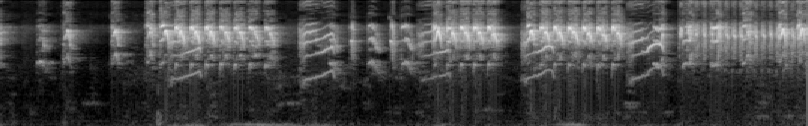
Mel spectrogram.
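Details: Brown-throated sunbird (sogok ontong), noisy lure call used for bird trapping: high, dense twittering chatter in rapid bursts, mixed with thin slurred whistles sliding upward, broken by short pauses between busy sequences.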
